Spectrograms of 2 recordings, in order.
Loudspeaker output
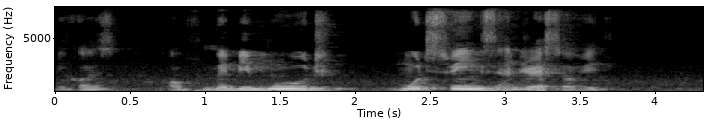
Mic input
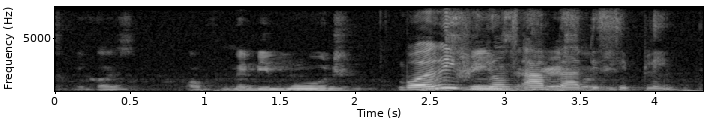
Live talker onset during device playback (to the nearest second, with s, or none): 2 s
